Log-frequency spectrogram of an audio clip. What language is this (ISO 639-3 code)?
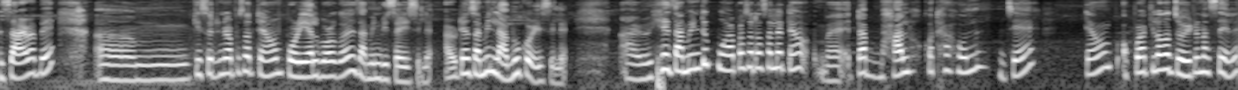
asm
